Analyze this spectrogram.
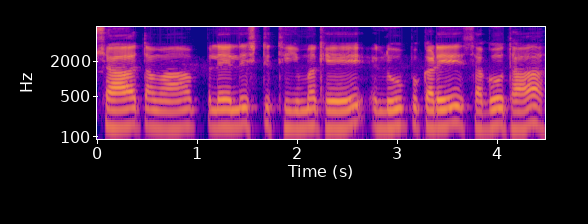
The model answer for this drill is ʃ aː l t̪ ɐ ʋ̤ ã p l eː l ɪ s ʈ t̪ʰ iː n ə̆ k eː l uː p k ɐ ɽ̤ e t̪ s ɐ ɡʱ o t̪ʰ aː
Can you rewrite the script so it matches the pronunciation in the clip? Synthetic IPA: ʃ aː t̪ ɐ ʋ̤ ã p l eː l ɪ s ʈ t̪ʰ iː m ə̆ kʰ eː l uː p k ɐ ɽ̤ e s ɐ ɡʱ o t̪ʰ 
